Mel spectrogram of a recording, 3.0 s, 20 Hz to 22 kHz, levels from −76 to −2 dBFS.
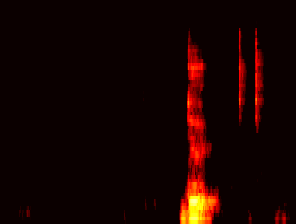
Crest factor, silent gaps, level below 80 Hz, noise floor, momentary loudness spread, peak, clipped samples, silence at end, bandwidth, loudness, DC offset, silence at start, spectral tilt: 22 dB; none; -62 dBFS; -80 dBFS; 22 LU; -4 dBFS; under 0.1%; 0.85 s; 12.5 kHz; -19 LUFS; under 0.1%; 1.8 s; -7 dB/octave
